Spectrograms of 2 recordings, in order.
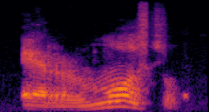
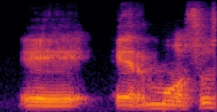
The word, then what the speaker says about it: hermoso: leemos fermoso ahora leemos hermoso cierto y muy seguramente en unos 40-50 años hermoso se escribe sin hache por ejemplo porque esa h que hace ahí esa h no dice nada entonces muy seguramente en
